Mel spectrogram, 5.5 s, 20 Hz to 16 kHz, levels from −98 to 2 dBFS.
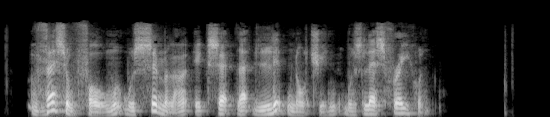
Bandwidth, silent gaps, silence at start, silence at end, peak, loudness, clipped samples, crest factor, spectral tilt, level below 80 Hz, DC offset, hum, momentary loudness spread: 7.8 kHz; none; 0.3 s; 1.2 s; -2 dBFS; -19 LUFS; under 0.1%; 18 dB; -5 dB/octave; -62 dBFS; under 0.1%; none; 10 LU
